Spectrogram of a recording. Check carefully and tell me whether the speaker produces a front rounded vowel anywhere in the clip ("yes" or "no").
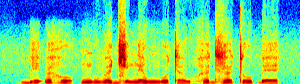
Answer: yes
